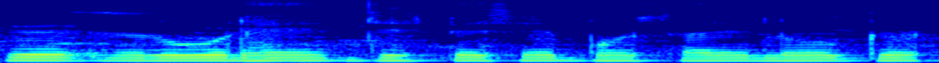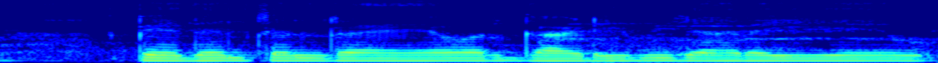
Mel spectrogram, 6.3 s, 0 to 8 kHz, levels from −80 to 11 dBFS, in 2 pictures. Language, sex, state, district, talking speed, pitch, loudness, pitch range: Hindi, male, Jharkhand, Jamtara, 170 wpm, 125 Hz, -34 LUFS, 125-130 Hz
